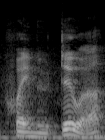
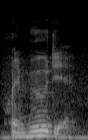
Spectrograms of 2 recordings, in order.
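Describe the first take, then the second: First: The stress is on the syllable du. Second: The stress is on the syllable mu. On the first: The speaker calls it wrong. "I always said Huemudua, rather than the, the do" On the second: The speaker calls it right. "the stress is on the mu"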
